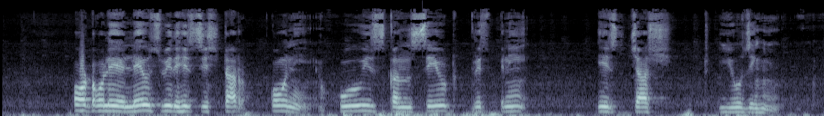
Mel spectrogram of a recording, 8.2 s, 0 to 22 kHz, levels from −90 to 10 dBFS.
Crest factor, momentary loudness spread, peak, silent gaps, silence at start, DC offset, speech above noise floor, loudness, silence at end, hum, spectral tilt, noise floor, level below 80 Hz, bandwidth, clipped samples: 18 dB; 17 LU; 0 dBFS; none; 0.2 s; under 0.1%; 25 dB; -17 LUFS; 0.15 s; none; -4 dB/octave; -42 dBFS; -32 dBFS; 16 kHz; under 0.1%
